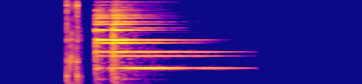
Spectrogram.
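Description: A small bell chimes once and slowly fades.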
